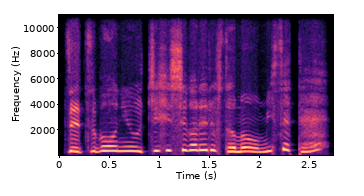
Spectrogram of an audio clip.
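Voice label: voice, Japanese; Erze; kingsraid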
